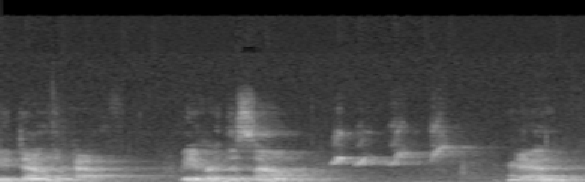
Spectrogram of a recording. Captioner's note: bird whistle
